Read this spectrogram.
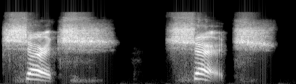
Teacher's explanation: Next, we have ch, ch, which is voiceless, post-alveolar, affricate, such as in church, church.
